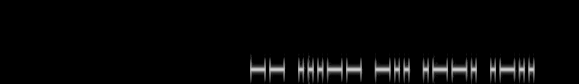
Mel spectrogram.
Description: Morse code, heard as a keyed tone, about 25 wpm, 700 Hz. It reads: M3DPL
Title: DXCC-100 Call Signs - 5 Characters - Repeated 3x - 25wpm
